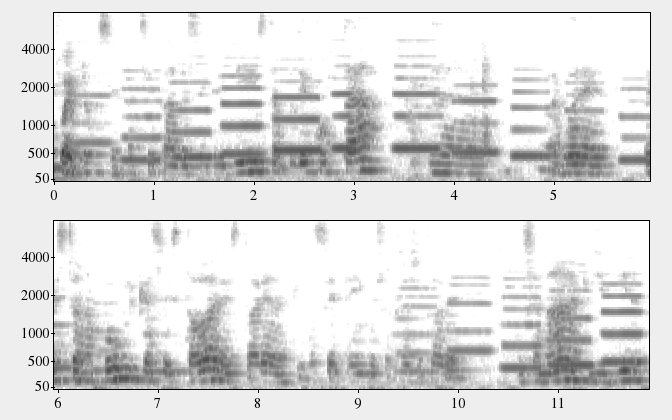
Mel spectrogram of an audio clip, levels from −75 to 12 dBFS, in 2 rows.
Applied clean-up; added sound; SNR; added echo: classical method log-MMSE.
